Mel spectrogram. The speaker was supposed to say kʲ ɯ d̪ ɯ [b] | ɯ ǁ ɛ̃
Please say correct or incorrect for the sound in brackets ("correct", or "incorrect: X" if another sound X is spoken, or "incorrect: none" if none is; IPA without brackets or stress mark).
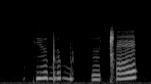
correct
